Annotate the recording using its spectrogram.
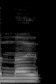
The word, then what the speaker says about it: Moe: That in our episode about what we called the Moe incest case, we were pronouncing that wrong the entire time. And it's Moe. And we apologize to the good people of Moe. – It's too big of a mistake to fix. – Yeah. – It's gone now. It's done. – It is what it is. – But it's spelled M-O-E. In what world? Put a Y on the end.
